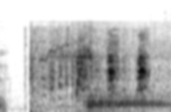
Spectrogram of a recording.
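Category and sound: animal, dog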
